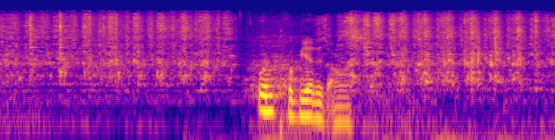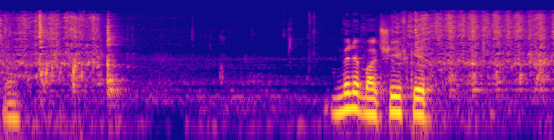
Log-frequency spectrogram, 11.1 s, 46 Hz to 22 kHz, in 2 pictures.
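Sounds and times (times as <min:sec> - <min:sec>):
many-wired whisk stirring a flour mixture in a bowl: 0:00.0 - 0:06.8, 0:09.4 - 0:11.0
speech: 0:02.6 - 0:03.6, 0:05.6 - 0:05.8, 0:08.9 - 0:10.0.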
